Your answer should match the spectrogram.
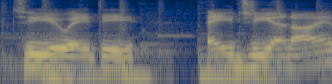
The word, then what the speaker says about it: Guadagni: mentioned at one point my last name is guidani guad agni the last four is agony agni you pronounce it ani in italian but a g and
